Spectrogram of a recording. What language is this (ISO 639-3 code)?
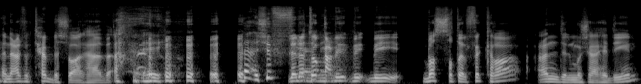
ara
